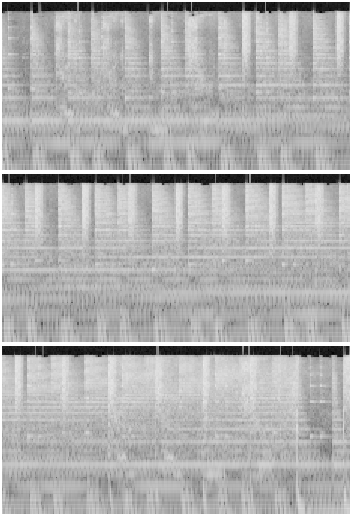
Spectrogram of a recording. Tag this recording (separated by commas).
Music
